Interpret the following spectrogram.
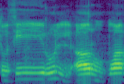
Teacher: را کو بھی موٹا اور اس را کو بھی موٹا پڑھیں گے اور ضاد بھی موٹا ہے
